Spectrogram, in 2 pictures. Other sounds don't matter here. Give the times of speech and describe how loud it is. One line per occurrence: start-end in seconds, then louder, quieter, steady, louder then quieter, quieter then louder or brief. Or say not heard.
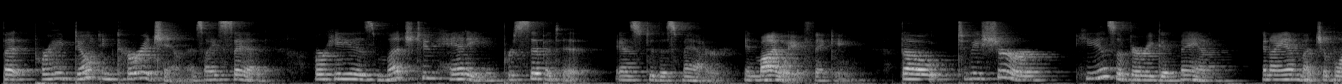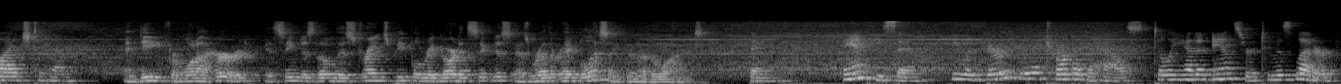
0.0-26.8 steady.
